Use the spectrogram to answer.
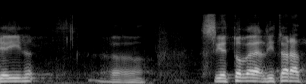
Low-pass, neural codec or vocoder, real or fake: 10.8 kHz; codec, 24 kHz, 3 kbps, HILCodec; fake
